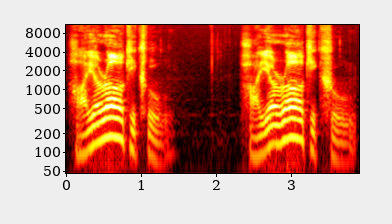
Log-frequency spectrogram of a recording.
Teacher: And actually, this word is double stressed, which means that the main stress goes on ra, and the secondary stress goes on higher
